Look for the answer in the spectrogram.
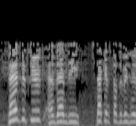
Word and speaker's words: Pentateuch: Yeah, and if you said it right, you should have spit on the person in front of you. Pentateuch.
